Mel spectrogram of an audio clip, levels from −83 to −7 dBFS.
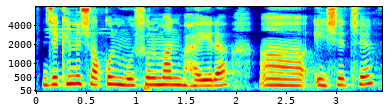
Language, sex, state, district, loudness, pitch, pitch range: Bengali, female, West Bengal, Alipurduar, -15 LUFS, 235 Hz, 220-255 Hz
